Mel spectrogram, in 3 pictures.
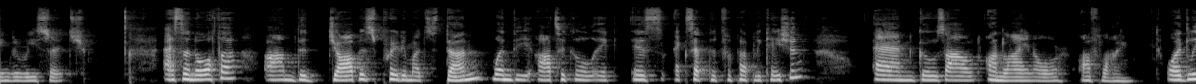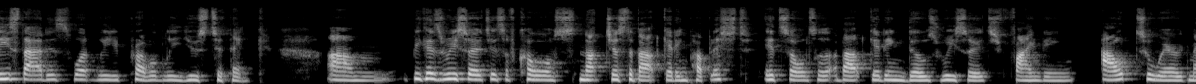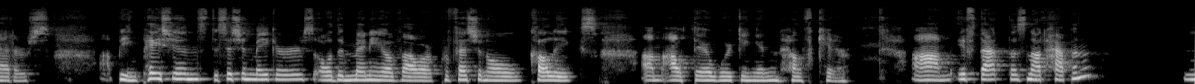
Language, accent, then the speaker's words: English; Copenhagen, Capital Region of Denmark, Denmark; my hometown, Copenhagen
